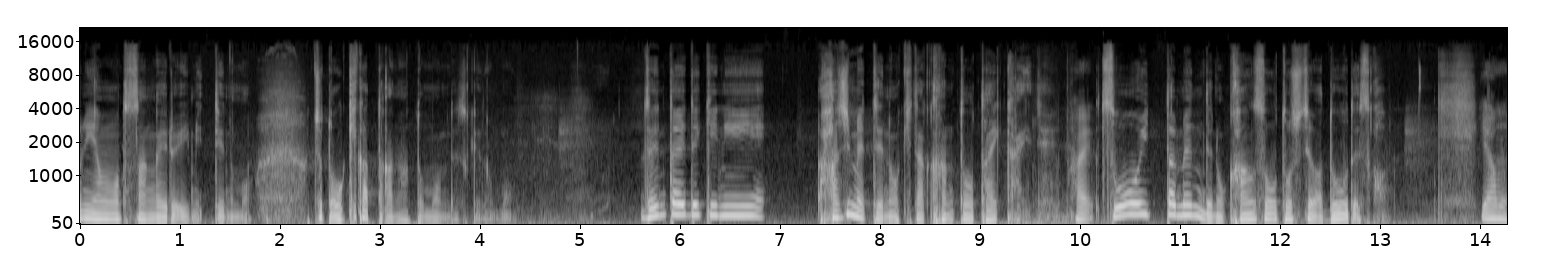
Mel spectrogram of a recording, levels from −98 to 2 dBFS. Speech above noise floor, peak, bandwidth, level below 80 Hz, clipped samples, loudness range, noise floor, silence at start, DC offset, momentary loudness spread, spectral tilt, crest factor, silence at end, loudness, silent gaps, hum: 24 dB; -8 dBFS; 15 kHz; -40 dBFS; under 0.1%; 7 LU; -48 dBFS; 0 s; under 0.1%; 18 LU; -6.5 dB/octave; 14 dB; 0 s; -24 LUFS; none; none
